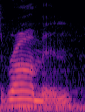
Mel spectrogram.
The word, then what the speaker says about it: ramen: words the Japanese words like Ramen noodles it's Ramen that's how you pronounce it in Japanese uh if you well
